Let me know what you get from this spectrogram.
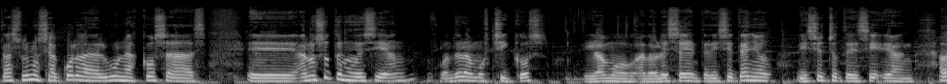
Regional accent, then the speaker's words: Buenos Aires, Argentina; yo soy de Boedo.

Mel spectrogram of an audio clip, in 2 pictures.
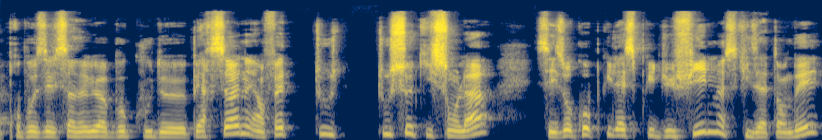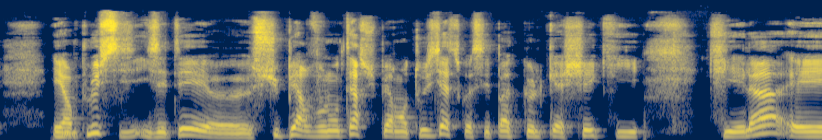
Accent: Arras, Hauts-de-France, France; moi je suis d'Arras dans le Pas-de-Calais

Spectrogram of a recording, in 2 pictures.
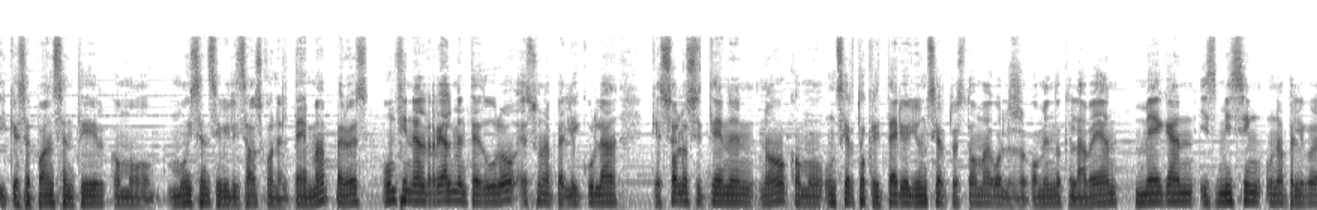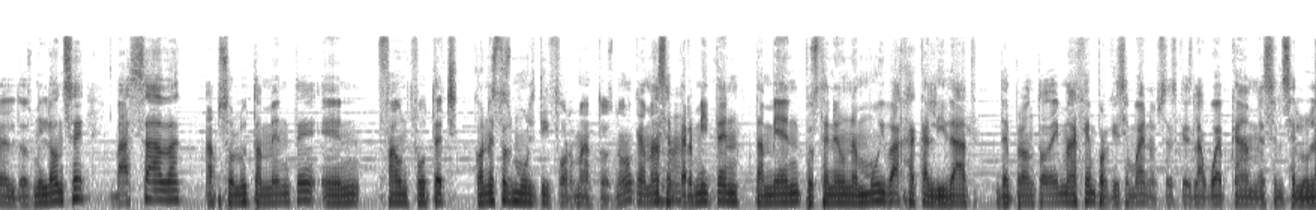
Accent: Mexico; como latinoamericanos, en nuestro caso como mexicanos

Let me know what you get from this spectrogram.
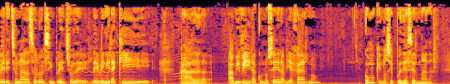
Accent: Costa Rica; moved away; Pues yo siempre me he dedicado a la música desde que salí hace 13 años de Costa Rica, viajando, caminando pues por todo Latinoamérica, sur y centro y también México

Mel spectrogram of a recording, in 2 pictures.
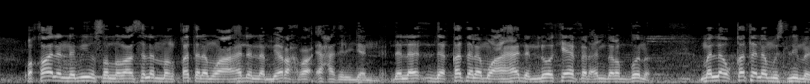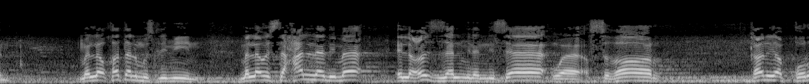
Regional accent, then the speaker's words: Egypt; وكان مثلها عندنا في مصر

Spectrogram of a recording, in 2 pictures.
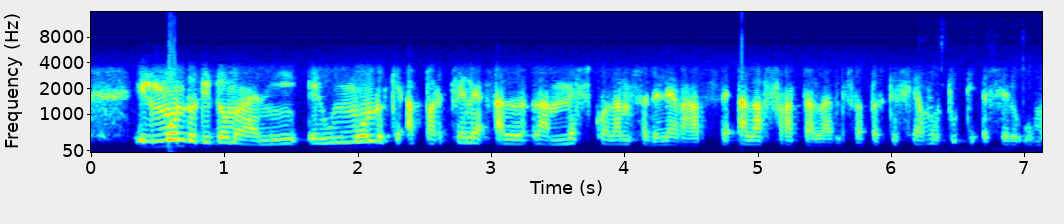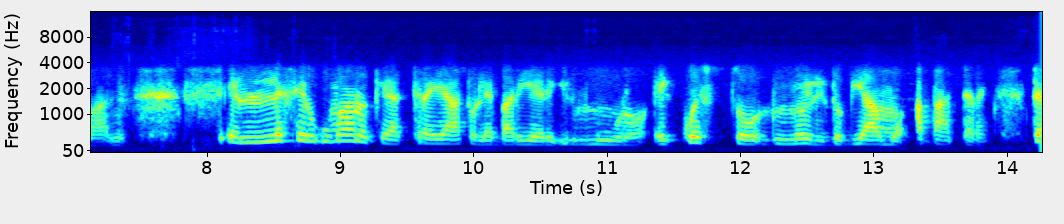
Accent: Senegal; now in Italy; Io sono senegalese, di carnagione sono nero come Balotelli.

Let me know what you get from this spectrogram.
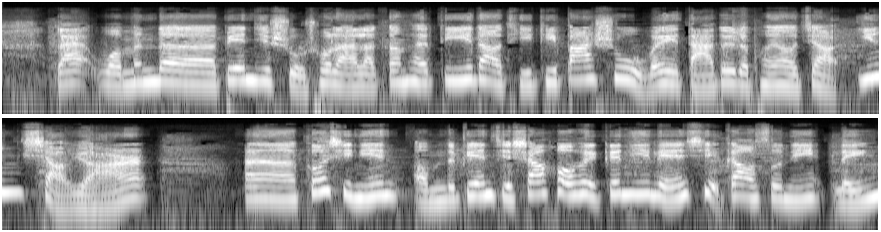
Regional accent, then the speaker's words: Fujian, China; 因为我就是福建人

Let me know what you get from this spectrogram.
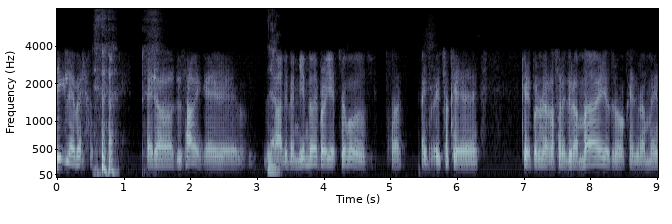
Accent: Andalusia, Spain; Soy andaluz y ya está, ¿sabes?

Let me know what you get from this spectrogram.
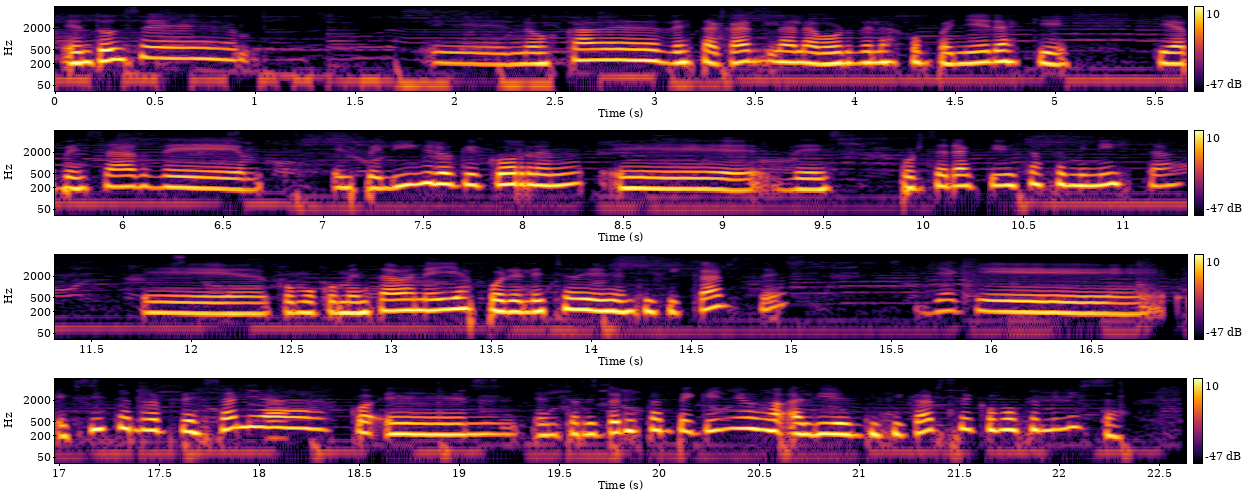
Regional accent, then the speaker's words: Chile; O sea, incluso nosotras que como chilenas somos víctimas de la violencia, a mí me ha causado impresión estar en Bolivia

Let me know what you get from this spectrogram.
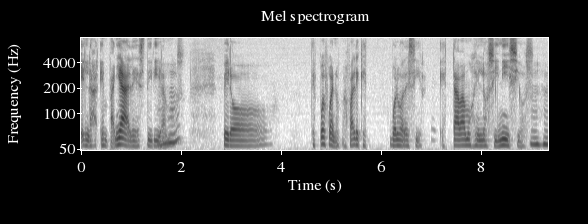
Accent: Toay, La Pampa, Argentina; Siempre viví acá. Nací en Santa Rosa por una cuestión que en aquel momento había partera.

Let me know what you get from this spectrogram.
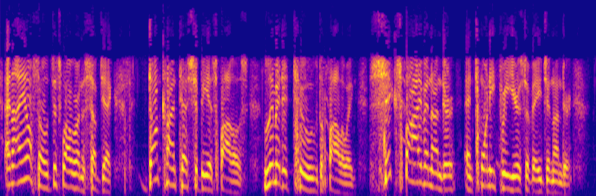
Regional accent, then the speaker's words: Trenton, New Jersey, United States; My hometown team, the Trenton Colonials, is playing.

